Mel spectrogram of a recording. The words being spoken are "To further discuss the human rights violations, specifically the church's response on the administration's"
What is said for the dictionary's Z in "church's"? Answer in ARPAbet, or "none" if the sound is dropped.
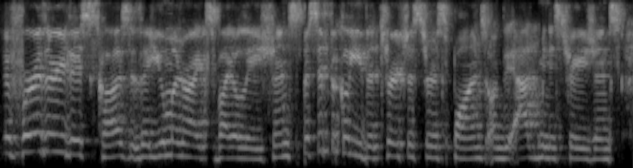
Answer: S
